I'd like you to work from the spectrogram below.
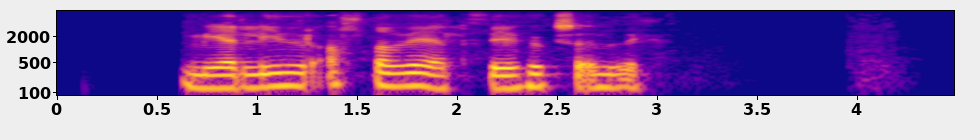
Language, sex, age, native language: Icelandic, male, 18-19, Icelandic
